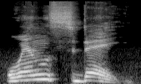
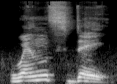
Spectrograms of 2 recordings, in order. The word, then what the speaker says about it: Wednesday: pronunciation of this word we have to drop the consonant d. Not only that we have to drop another vowel and that is e. Now we will get the correct pronunciation that is Wednesday.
